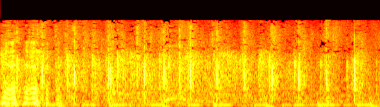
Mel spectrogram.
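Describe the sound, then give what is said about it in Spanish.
A small group of people seated at tables and seats claps in a quick, uneven patter of sharp hand claps that carries steadily through the few seconds, with voices murmuring underneath, greeting the members of a Friday discussion panel. “A ver, un aplauso, ¿se escucha el aplauso? Sí.”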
